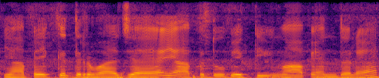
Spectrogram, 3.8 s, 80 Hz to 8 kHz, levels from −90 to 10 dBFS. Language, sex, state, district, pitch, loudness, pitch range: Hindi, male, Chandigarh, Chandigarh, 155 Hz, -14 LUFS, 150-160 Hz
